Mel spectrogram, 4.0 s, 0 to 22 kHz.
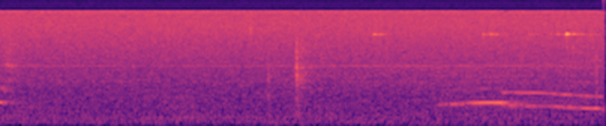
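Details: A Siamese cat gives a drawn-out, falling yowl of displeasure near the end while a 6-month-old lab/shepherd/catahoula puppy pesters it. It is described as an unhappy cat.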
